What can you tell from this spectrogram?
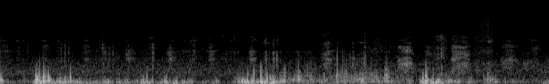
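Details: Deep, low-pitched barks from a Dobermann: three strong booming bursts roughly two seconds apart, separated by softer rumbling sound.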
